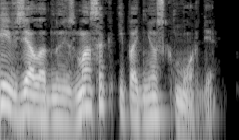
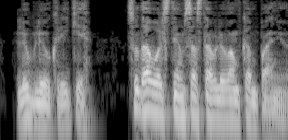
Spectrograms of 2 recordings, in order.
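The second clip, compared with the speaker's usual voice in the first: plain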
